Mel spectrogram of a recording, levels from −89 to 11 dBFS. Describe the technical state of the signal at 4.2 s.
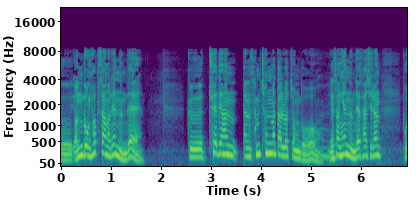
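At 4.2 s the speech is inside a jitter buffer speed-up running from 3.75 to 5.89 s. To drain excess buffered delay, the receiver repeatedly cuts out pitch-period-sized slices, removing around a third of a second and playing about 12% fast. Unlike a resampling speed-up, the pitch stays put; only the pace sounds hurried.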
